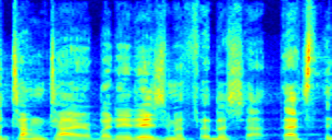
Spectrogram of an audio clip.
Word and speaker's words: Mephibosheth: It's a tongue tire, but it is Mephibosheth. That's the name. That's how you pronounce it. Mephibosheth.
